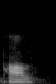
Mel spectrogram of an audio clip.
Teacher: I guess he doesn't pronounce the L.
